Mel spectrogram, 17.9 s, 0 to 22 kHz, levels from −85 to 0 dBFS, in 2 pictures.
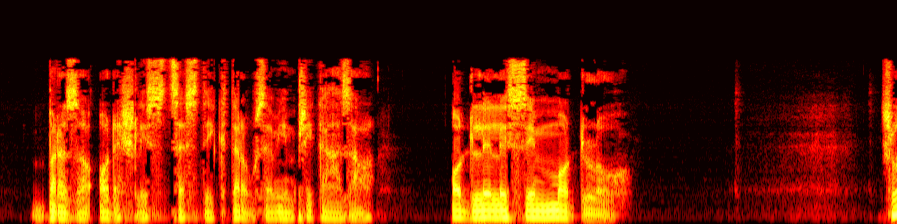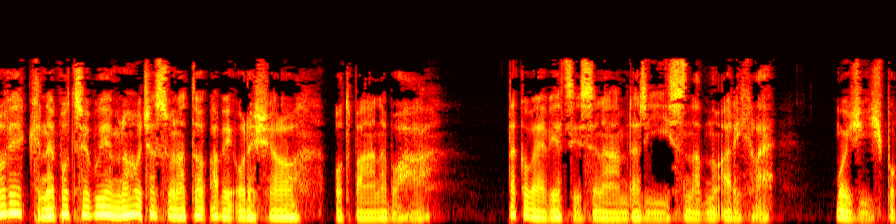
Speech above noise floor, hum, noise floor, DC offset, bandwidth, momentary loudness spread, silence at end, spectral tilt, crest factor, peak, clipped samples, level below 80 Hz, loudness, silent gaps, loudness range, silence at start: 53 dB; none; -69 dBFS; under 0.1%; 8.8 kHz; 11 LU; 0 s; -3.5 dB/octave; 16 dB; -2 dBFS; under 0.1%; -28 dBFS; -15 LUFS; none; 6 LU; 0.3 s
